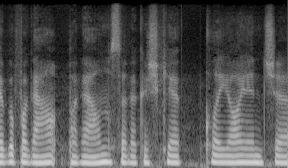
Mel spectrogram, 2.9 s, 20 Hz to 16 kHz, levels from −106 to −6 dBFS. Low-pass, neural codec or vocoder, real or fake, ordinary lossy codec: 14.4 kHz; autoencoder, 48 kHz, 32 numbers a frame, DAC-VAE, trained on Japanese speech; fake; AAC, 64 kbps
